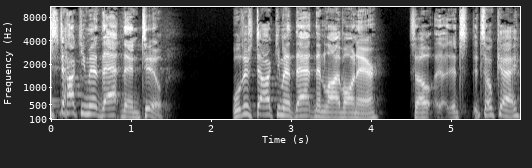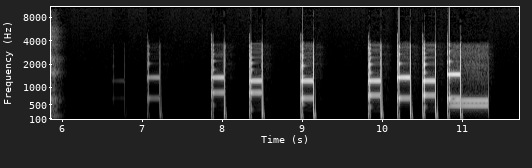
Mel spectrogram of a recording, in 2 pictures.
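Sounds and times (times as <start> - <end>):
speech: 0.0 - 1.5, 2.3 - 6.0
touch-tone telephone keypad beeps while dialing: 9.8 - 11.4
steady telephone tone shifting pitch: 10.6 - 11.4.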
